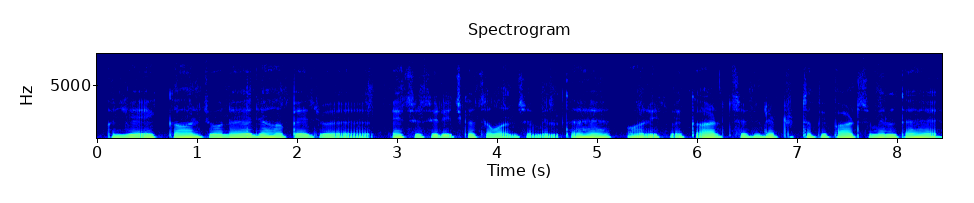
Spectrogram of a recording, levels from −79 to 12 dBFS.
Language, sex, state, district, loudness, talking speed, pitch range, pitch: Hindi, male, Bihar, Madhepura, -37 LUFS, 170 wpm, 115-130 Hz, 120 Hz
